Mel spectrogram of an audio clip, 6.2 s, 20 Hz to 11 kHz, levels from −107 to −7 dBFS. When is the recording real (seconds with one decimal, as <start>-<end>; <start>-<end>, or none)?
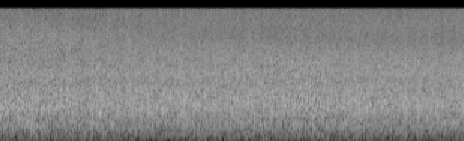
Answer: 0.0-1.1; 3.6-4.3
